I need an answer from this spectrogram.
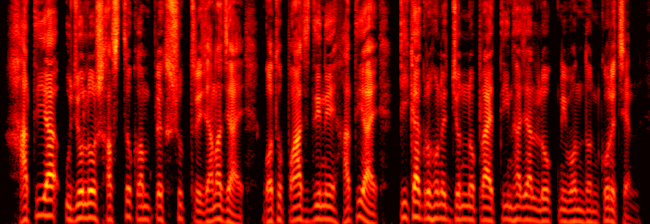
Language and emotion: Bengali, neutral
